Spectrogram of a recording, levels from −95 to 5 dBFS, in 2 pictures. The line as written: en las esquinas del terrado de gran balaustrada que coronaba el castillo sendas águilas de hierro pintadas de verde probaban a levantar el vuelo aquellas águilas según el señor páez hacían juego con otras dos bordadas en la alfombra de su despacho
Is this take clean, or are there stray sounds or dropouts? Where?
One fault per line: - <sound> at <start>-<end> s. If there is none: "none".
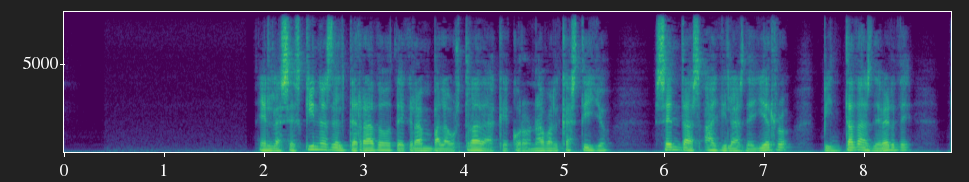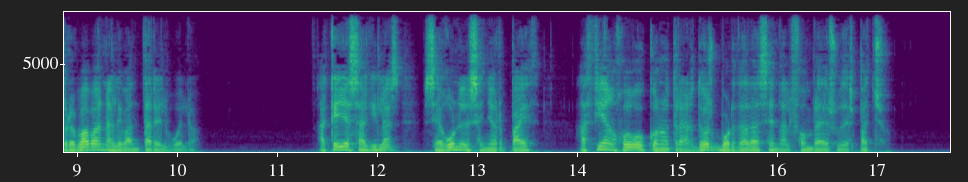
none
